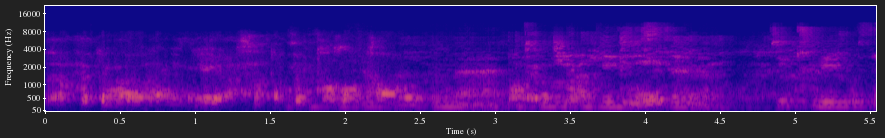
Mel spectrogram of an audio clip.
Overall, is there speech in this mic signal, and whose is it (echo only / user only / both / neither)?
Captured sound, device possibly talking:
both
